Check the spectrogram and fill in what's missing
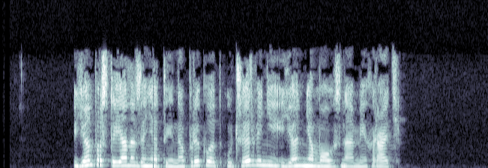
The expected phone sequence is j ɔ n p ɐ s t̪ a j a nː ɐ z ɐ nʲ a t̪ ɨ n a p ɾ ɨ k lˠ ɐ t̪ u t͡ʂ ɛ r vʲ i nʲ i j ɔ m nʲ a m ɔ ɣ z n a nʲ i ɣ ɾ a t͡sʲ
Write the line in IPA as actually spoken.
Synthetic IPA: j ɔ n p ɐ s t̪ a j a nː ɐ z ɐ nʲ a t̪ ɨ n a p ɾ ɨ k lˠ ɐ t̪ u t͡ʂ ɛ r vʲ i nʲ i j ɔ n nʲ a m ɔ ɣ z n a mʲ i ɣ ɾ a t͡sʲ

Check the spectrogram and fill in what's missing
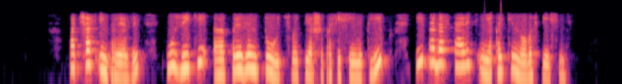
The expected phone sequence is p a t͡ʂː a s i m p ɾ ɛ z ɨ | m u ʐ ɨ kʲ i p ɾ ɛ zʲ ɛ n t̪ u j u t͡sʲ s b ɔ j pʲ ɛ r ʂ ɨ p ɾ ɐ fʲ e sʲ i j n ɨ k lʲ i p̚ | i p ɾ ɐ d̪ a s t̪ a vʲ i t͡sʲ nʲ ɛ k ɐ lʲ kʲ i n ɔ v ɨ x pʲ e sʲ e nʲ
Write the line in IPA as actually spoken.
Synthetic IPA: p a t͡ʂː a s i m p ɾ ɛ z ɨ | m u z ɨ kʲ i p ɾ ɛ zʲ ɛ n t̪ u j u t͡sʲ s v ɔ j pʲ ɛ r ʂ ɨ p ɾ ɐ fʲ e sʲ i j n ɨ k lʲ i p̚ | i p ɾ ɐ d̪ a s t̪ a vʲ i t͡sʲ nʲ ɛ k ɐ lʲ kʲ i n ɔ v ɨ x pʲ e sʲ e nʲ

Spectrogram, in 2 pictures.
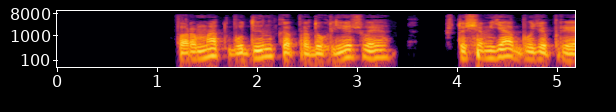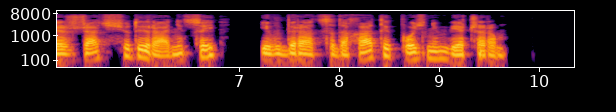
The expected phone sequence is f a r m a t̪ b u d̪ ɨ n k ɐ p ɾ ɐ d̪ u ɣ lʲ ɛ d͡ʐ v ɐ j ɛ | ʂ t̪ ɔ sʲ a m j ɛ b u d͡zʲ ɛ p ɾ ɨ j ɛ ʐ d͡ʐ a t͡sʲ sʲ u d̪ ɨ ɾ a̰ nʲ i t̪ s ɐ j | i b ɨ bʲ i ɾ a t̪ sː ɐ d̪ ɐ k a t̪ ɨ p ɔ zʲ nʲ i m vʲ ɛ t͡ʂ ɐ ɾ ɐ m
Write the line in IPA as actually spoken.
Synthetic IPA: f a r m a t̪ b u d̪ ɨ n k ɐ p ɾ ɐ d̪ u ɣ lʲ ɛ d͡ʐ v ɐ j ɛ | ʂ t̪ ɔ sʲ a m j a b u d͡zʲ ɛ p ɾ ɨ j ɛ ʐ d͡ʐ a t͡sʲ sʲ u d̪ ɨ ɾ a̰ nʲ i t̪ s ɐ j | i v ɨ bʲ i ɾ a t̪ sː ɐ d̪ ɐ x a t̪ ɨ p ɔ zʲ nʲ i m vʲ ɛ t͡ʂ ɐ ɾ ɐ m

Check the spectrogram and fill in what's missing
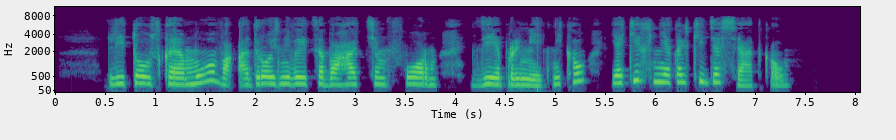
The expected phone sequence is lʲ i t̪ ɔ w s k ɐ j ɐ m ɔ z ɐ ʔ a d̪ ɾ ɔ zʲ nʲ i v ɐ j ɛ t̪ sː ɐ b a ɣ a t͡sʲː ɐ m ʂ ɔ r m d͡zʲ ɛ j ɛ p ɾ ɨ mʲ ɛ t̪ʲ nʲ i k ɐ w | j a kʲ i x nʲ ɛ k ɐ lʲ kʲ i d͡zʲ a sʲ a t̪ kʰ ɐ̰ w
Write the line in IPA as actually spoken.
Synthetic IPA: lʲ i t̪ ɔ w s k ɐ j ɐ m ɔ v ɐ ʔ a d̪ ɾ ɔ zʲ nʲ i v ɐ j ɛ t̪ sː ɐ b a ɣ a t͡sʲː ɐ m f ɔ r m d͡zʲ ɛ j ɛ p ɾ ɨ mʲ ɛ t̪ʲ nʲ i k ɐ w | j a kʲ i x nʲ ɛ k ɐ lʲ kʲ i d͡zʲ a sʲ a t̪ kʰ ɐ̰ w

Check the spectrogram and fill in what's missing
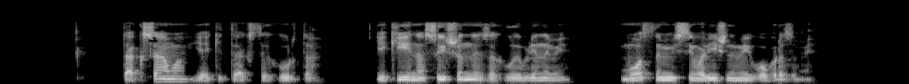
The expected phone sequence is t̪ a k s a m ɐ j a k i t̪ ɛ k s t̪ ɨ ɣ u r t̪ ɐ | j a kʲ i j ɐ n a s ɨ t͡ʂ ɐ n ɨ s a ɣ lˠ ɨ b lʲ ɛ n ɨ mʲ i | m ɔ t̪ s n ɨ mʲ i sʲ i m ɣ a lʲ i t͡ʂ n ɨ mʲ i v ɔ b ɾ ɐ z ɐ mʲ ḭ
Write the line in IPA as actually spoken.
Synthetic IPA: t̪ a k s a m ɐ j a k i t̪ ɛ k s t̪ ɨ ɣ u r t̪ ɐ | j a kʲ i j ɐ n a s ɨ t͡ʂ ɐ n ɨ z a ɣ lˠ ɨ b lʲ ɛ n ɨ mʲ i | m ɔ t̪ s n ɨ mʲ i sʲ i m v a lʲ i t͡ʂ n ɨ mʲ i v ɔ b ɾ ɐ z ɐ mʲ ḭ

